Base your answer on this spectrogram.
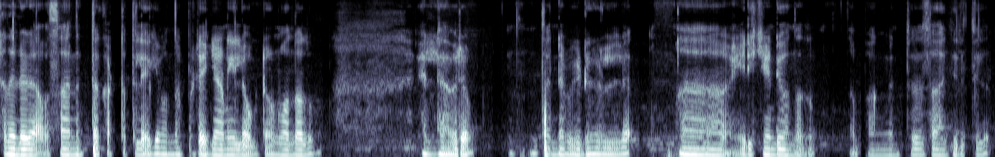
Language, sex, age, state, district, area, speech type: Malayalam, male, 18-30, Kerala, Idukki, rural, spontaneous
